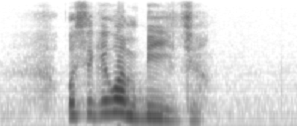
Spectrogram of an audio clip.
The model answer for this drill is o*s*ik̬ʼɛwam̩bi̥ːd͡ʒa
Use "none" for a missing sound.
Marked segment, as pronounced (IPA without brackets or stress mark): s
